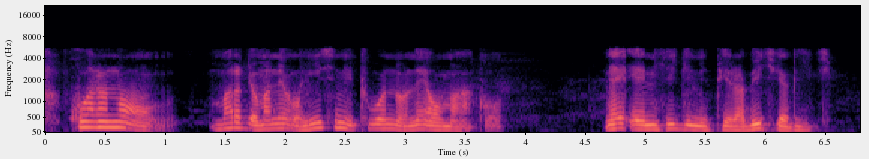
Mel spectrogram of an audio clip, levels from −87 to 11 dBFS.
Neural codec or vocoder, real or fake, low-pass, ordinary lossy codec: codec, 16 kHz in and 24 kHz out, 1.1 kbps, FireRedTTS-2 codec; fake; 5.4 kHz; none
